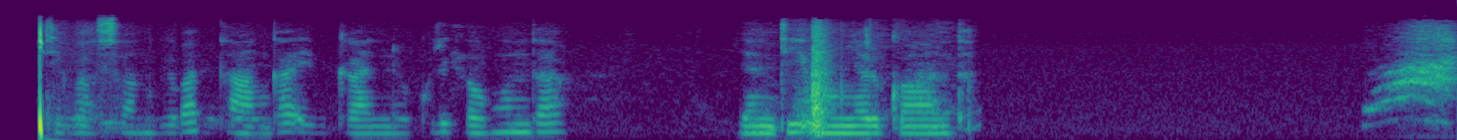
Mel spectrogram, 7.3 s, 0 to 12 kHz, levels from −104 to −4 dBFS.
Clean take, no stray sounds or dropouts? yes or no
yes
